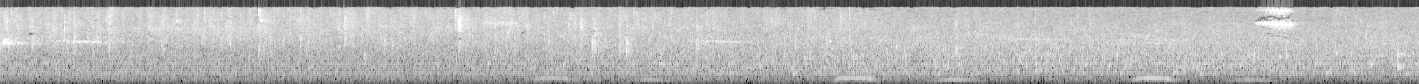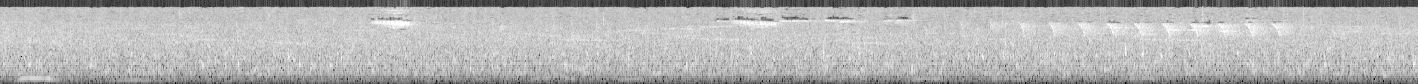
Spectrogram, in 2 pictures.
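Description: A steady hiss like rain, with a bird's low two-note hoot, a higher note then a lower one, repeated every few seconds from about five seconds in. A few short high chirps come over it.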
